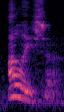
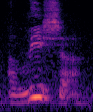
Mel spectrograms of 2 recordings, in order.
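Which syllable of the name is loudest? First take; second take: a; li. First: The stress is on the first syllable, 'a'. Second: The stress is on the middle syllable, 'lee'.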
